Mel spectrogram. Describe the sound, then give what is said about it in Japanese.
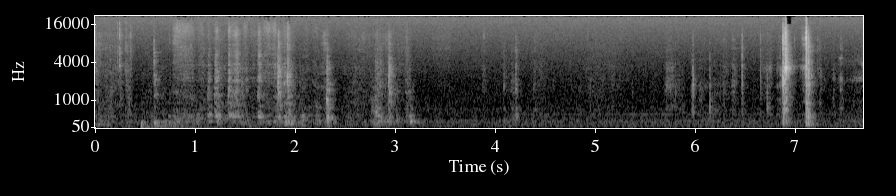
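Handling noises as a second, new bottle of lotion is opened after the first ran out: a flurry of crinkly taps and rustles, a quiet pause, then two sharp plastic clicks near the end. No one speaks. “ちょっとさすがに使いすぎちゃったのか、ローションちょっとなくなっちゃったんで2個目開けます。”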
